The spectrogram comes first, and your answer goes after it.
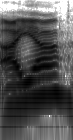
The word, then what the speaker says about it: Aeaea: I am from the server Aya, but everyone's memeing about it like I, because it's spelled AEAEA.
